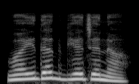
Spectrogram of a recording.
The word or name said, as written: ವೈದಗ್ಧ್ಯಜನ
